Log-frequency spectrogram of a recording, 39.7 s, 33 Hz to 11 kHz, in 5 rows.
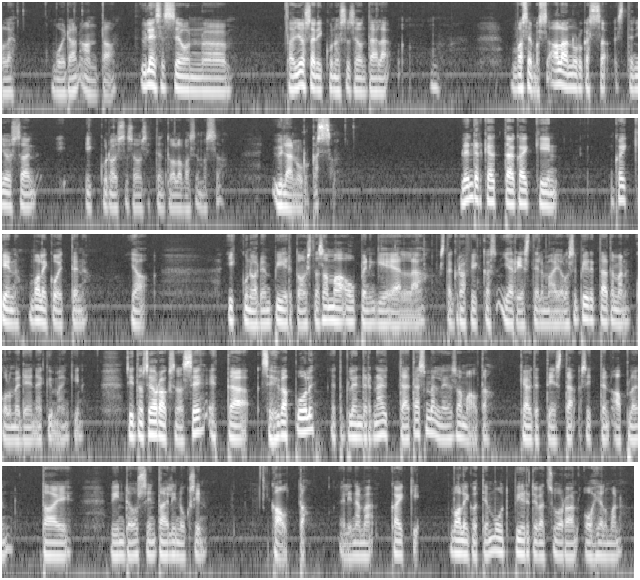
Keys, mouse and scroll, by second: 9.1 click, 20.7 Pause, 20.7 middle click.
